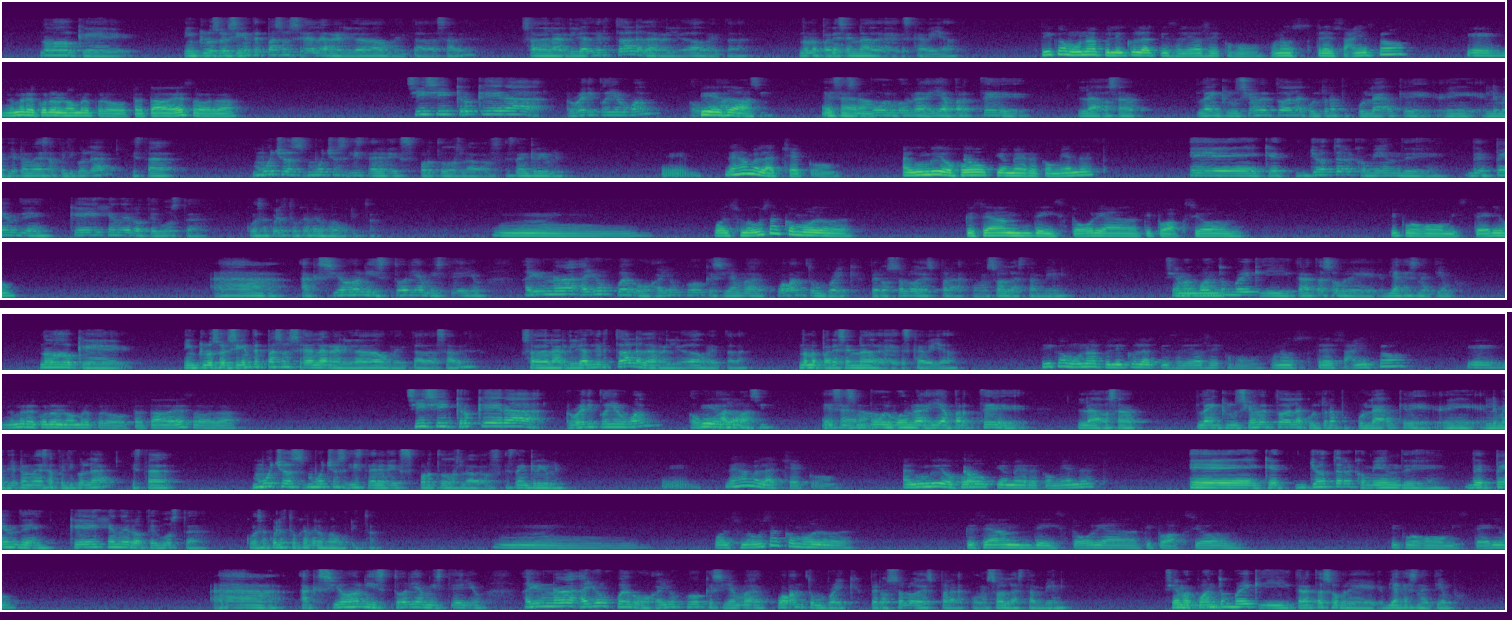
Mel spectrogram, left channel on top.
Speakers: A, on the right; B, on the left.
A: No dudo que incluso el siguiente paso sea la realidad aumentada, ¿sabes? O sea, de la realidad virtual a la realidad aumentada. No me parece
B: Co-
A: nada descabellado.
B: Sí, como una película que salió hace como unos tres años, creo. Que no me recuerdo el nombre, pero trataba de eso, ¿verdad?
A: Sí, sí, creo que era Ready Player One o
B: Sí, esa,
A: algo así. Esa
B: esa
A: es
B: era.
A: muy buena y aparte la, o sea, la inclusión de toda la cultura popular que eh, le metieron a esa película está muchos, muchos easter eggs por todos lados. Está increíble.
B: Eh, déjame la checo. ¿Algún videojuego
A: Claro.
B: que me recomiendes?
A: Eh, que yo te recomiende, depende, ¿qué género te gusta? O sea, ¿cuál es tu género favorito?
B: Mm, pues me gustan como de- que sean de historia, tipo acción, tipo como misterio.
A: Ah, acción, historia, misterio. Hay una, hay un juego, hay un juego que se llama Quantum Break, pero solo es para consolas también. Se
B: Mm,
A: llama Quantum Break y trata sobre viajes en el tiempo.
